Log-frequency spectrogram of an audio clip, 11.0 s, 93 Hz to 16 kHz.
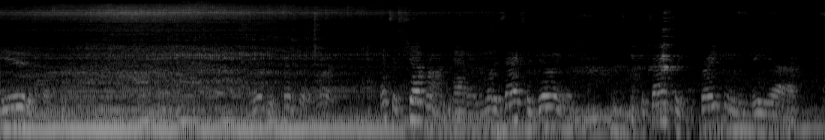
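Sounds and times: engine droning through speakers: 0.0 - 11.0
faint voices: 5.1 - 10.7.

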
